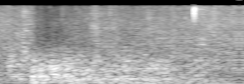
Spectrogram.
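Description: A steady, heavy wash of rain with a deep rumble of thunder rolling underneath, filling the whole short stretch at a fairly loud, constant level, with no voices.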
